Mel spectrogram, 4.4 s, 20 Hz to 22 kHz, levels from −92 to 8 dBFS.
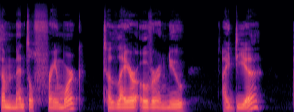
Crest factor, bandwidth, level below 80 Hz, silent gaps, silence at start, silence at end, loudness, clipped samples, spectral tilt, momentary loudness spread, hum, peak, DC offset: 18 dB; 15 kHz; -82 dBFS; none; 0 s; 0.5 s; -24 LUFS; under 0.1%; -5.5 dB/octave; 14 LU; none; -6 dBFS; under 0.1%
